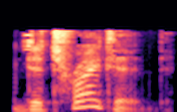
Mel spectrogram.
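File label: "detrited", British English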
